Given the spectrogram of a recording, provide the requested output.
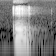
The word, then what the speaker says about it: へ: Walaupun di sini tulisannya he hiragana, tapi dibacanya itu e. Ingat, bacanya itu e, bukan he.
